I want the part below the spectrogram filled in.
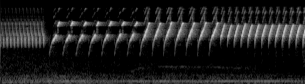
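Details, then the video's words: A yellow canary sings in the morning, a brief buzz giving way to a fast run of rising-and-falling chirps, about eight per second, growing louder toward the end; faint low hum behind. "Yellow Canary Singing In The Morning"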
